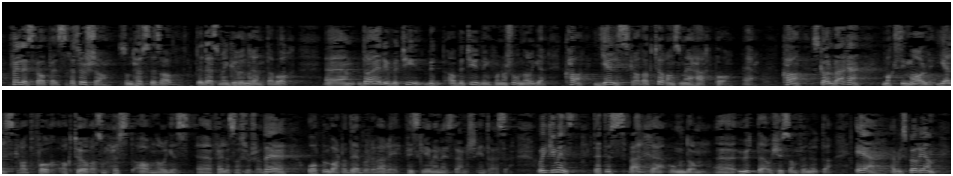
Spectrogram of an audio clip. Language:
Norwegian Nynorsk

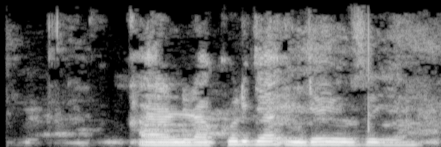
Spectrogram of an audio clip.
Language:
Kinyarwanda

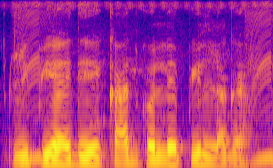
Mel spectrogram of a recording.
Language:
Bangla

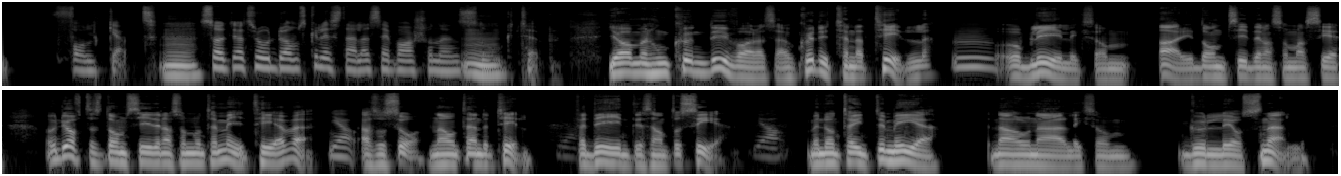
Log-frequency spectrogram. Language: Swedish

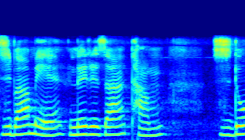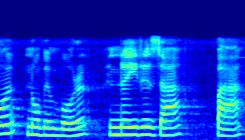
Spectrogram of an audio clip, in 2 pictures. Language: Bodo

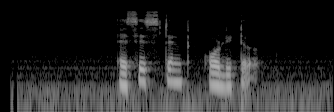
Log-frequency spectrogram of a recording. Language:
Divehi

